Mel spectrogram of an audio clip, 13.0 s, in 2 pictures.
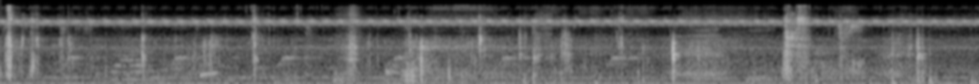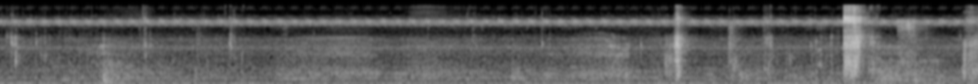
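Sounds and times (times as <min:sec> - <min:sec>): steady high-pitched trill: 0:00.0 - 0:05.9
wet chewing and lip smacks: 0:00.0 - 0:08.5, 0:09.2 - 0:13.0
fingers squishing food on plate: 0:00.0 - 0:13.0.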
